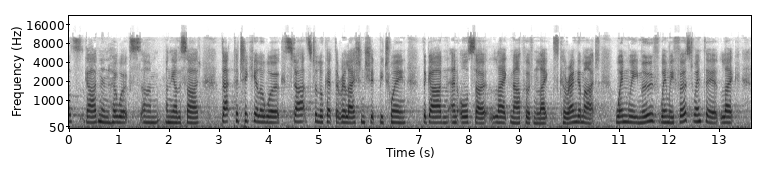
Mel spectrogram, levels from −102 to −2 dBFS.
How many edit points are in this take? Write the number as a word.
zero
